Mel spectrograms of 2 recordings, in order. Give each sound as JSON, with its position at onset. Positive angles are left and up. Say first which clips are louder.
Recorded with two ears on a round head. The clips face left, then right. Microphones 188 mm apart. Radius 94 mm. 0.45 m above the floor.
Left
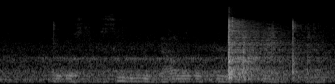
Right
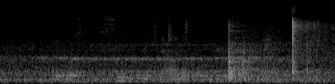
{"t": 0.5, "sound": "a man speaking", "louder": "left 1 dB", "side_deg": -5, "distance_m": 3.5}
